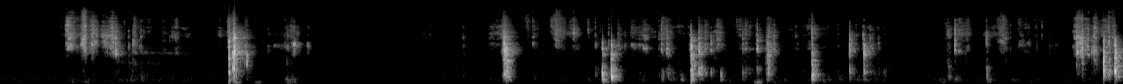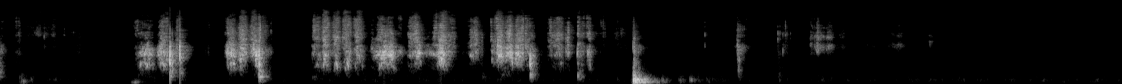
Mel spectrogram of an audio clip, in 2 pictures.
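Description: Paper and cardstock being handled: patterned paper mats rustling and sliding in irregular bursts, with a few sharp taps and one dull thump a few seconds before the end as a mat is pressed down.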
